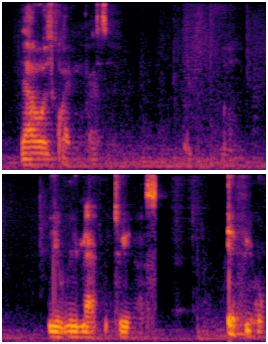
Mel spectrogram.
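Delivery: whispering in character. Voicing a character who leans close to another's ear, whispering in character. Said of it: "whisper where no one else can hear me".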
